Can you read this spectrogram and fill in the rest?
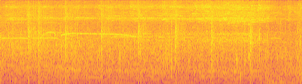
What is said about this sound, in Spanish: Arrastran al toro y hay división de opiniones. Aunque yo creo que prevalecen los aplausos sobre los pitos.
